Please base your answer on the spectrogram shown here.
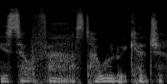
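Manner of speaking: barely there, hushed, whispered mutter under the breath. Acting out a meme reply about dinner, muttering under breath. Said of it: "Me under my breath".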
